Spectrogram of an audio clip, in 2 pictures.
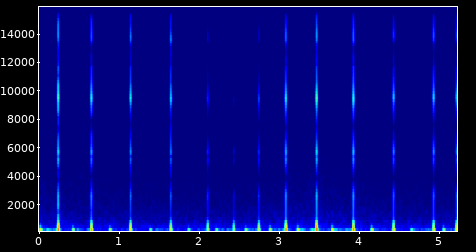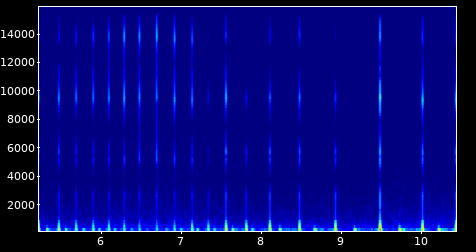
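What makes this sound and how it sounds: Small slanted-tip stainless steel tweezers are held in one hand above a microphone, and the fingers squeeze the arms so the metal tips click together repeatedly. A quick, irregular series of sharp, bright clicks dies away almost instantly over a steady low hum.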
